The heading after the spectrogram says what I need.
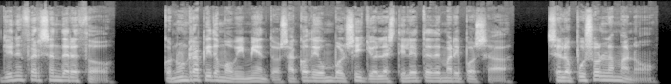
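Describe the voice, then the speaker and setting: Male narrator for a fantasy audiobook, lowish pitch, scripted storytelling delivery. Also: very animated, brisk.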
